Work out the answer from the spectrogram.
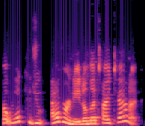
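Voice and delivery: ordinary delivery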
